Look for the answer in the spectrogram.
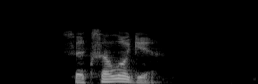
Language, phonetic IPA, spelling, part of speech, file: Russian, [sɨksɐˈɫoɡʲɪjə], сексология, noun, Ru-сексология.ogg
- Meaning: sexology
